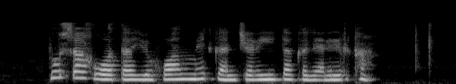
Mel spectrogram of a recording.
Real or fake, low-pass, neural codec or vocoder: fake; 7.2 kHz; codec, 16 kHz in and 24 kHz out, 0.6 kbps, FireRedTTS-2 codec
